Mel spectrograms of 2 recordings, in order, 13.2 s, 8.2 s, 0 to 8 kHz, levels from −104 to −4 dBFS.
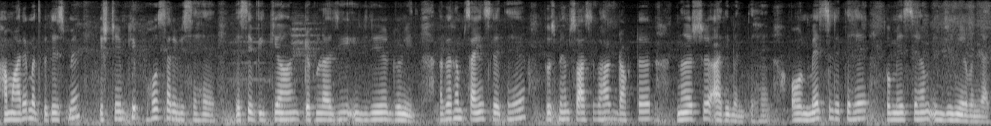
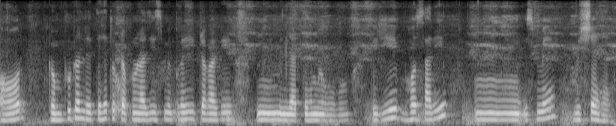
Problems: constant background noise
